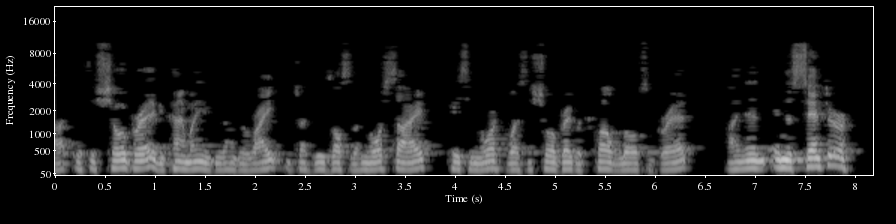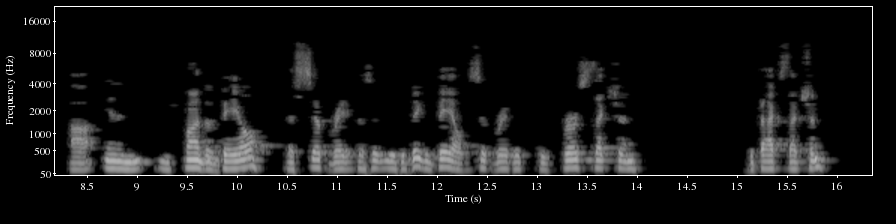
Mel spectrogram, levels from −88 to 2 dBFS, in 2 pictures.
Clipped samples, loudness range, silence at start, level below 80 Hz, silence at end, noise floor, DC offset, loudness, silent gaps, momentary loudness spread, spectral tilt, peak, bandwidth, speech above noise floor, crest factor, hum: under 0.1%; 6 LU; 0 s; -86 dBFS; 0.45 s; under -90 dBFS; under 0.1%; -34 LUFS; 6.55-6.67 s, 8.17-8.27 s, 14.12-15.05 s; 11 LU; -6 dB/octave; -14 dBFS; 10.5 kHz; over 57 dB; 20 dB; none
